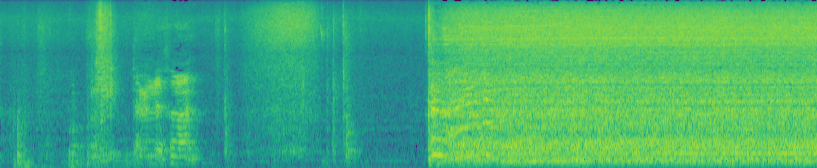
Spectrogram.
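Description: Faint handling of the wooden jig, then about halfway through the bandsaw is switched on and runs at a steady speed with a loud, even motor hum and whir. No wood is being cut yet.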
